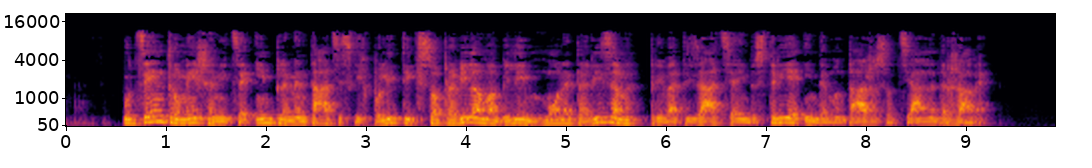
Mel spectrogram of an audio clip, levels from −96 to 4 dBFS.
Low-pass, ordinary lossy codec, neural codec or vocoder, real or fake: 19.8 kHz; MP3, 48 kbps; vocoder, 48 kHz, 128 mel bands, Vocos; fake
